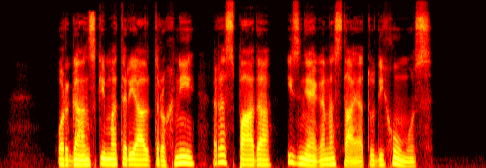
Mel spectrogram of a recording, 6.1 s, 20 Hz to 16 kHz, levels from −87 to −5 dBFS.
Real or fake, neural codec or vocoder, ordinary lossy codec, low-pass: fake; vocoder, 48 kHz, 128 mel bands, Vocos; Opus, 32 kbps; 14.4 kHz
